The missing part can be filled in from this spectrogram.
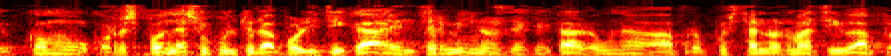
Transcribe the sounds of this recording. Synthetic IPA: ko̞mokore̞spo̞nd̪asukult̪uɾapo̞lit̪ikae̞nt̪e̞ɾmĩno̞zðe̞ke̞klaɾo̞unapɾo̞pwe̞st̪ano̞ɾmat̪iβ̞ap

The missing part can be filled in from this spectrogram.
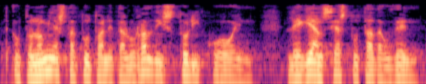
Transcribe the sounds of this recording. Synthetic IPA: awt̪o̞no̞miaest̪at̪ut̪uane̞t̪alurald̪eist̪o̞ɾikoen | le̞ɣ̞e̞anse̞ast̪ut̪aðawðe̞n

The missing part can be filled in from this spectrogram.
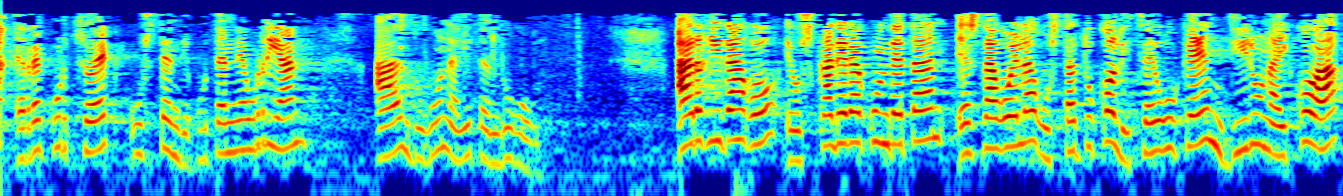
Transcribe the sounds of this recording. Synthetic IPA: ʔe̞re̞kuɾt͡so̞e̞kust̪e̞nd̪iɣut̪e̞nːe̞wrian | aːld̪uɣ̞une̞ɣ̞it̪e̞nd̪uɣ̞u | aɾɣ̞iðaɣ̞o̞e̞wskale̞ɾakund̪e̞t̪ane̞zd̪aɣ̞o̞e̞laɣ̞ust̪at̪uko̞lit͡sajɣ̞uke̞ːnd̪iɾunajko̞a

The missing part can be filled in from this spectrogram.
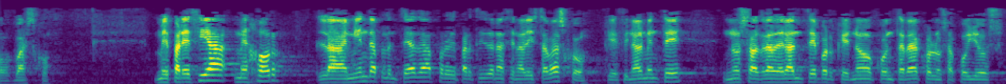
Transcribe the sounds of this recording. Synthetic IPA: βasko | me̞paɾe̞θiame̞xo̞ɾ | laemje̞nd̪aplant̪e̞aðapo̞ɾe̞lpaɾt̪iðonaθjo̞nalist̪aβ̞asko̞ke̞finalmẽ̞nt̪e̞ | no̞sald̪ɾaðe̞lant̪e̞po̞ɾke̞no̞ko̞nt̪aɾako̞nlo̞sapo̞ʝo̞s

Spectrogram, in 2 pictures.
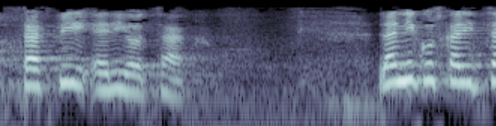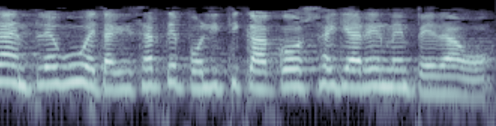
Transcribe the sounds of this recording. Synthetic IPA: saspiʔe̞ɾio̞t͡sak | lanikuskaɾit͡sae̞mple̞ɣ̞ue̞t̪aɣ̞isaɾt̪e̞po̞lit̪ikako̞sajaɾe̞nme̞mpe̞ðaɣo̞

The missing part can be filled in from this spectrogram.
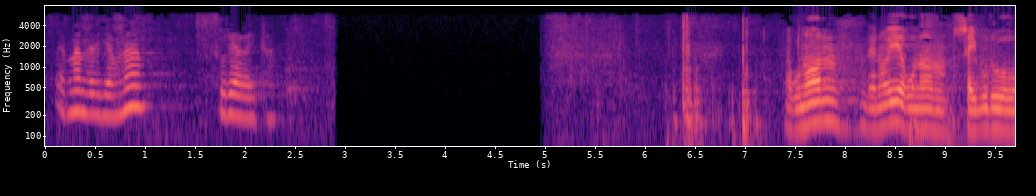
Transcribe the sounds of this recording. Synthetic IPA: eɾnand̪e̞θʝawna | suɾe̞aðajt͡sa | e̞ɣunond̪e̞no̞je̞ɣunonsajβuɾu

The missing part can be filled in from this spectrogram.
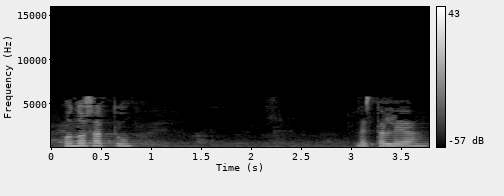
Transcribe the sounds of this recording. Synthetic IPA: o̞nd̪osaɾt̪u | be̞st̪ald̪e̞a

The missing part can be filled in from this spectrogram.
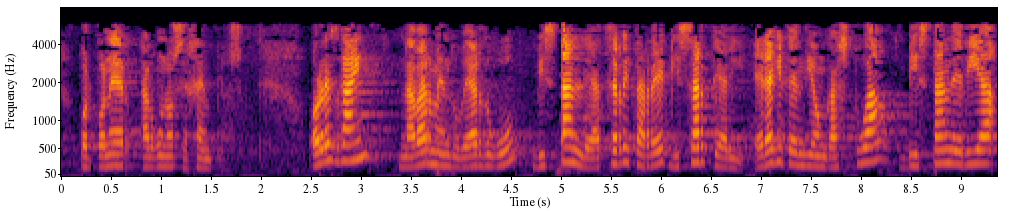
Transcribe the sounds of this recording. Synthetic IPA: po̞ɾpo̞ne̞ɾalɣ̞uno̞se̞xe̞mplo̞s | o̞re̞zɡajnː | aβ̞aɾme̞nd̪uβ̞e̞aɾðuɣ̞uβist̪anle̞at͡se̞rit̪are̞ɡisaɾt̪e̞aɾie̞ɾaɣit̪e̞nd̪io̞ŋɡast̪ua | βist̪anle̞ɾia

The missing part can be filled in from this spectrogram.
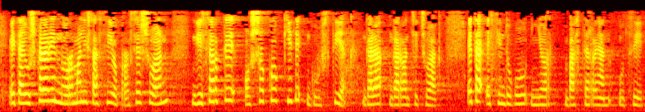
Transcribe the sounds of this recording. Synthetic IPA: e̞t̪ae̞wskaɾaɾe̞nːo̞ɾmalisasio̞pɾo̞se̞suaŋ | ɡisaɾt̪e̞o̞so̞ko̞kiðe̞ɣust̪ia̰kɡaɾaɣarant͡sit͡ʃuak | e̞t̪aʔe̞sind̪uɣuiɲo̞rbast̪e̞re̞anut͡si

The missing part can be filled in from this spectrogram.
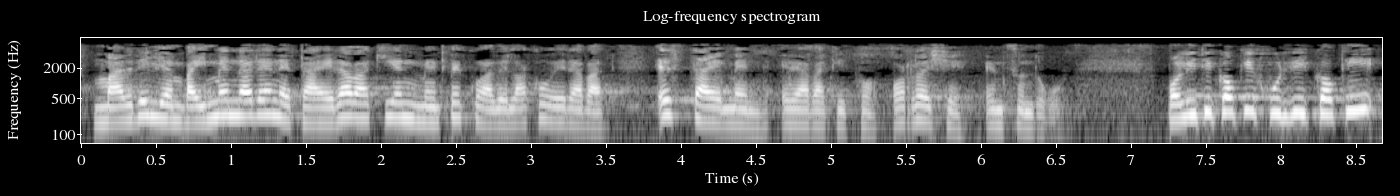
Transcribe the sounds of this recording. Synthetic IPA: maðɾiʎe̞mbajme̞naɾe̞ne̞t̪ae̞ɾaβ̞akie̞mːe̞mpe̞ko̞að̞e̞lako̞e̞ɾaβat̪ | e̞st̪ae̞me̞ne̞ɾaβakiko̞ːret͡ʃe̞ːnt͡sund̪ṵɣṵ | po̞lit̪iko̞kiʝuɾðiko̞ki

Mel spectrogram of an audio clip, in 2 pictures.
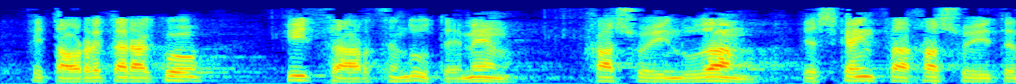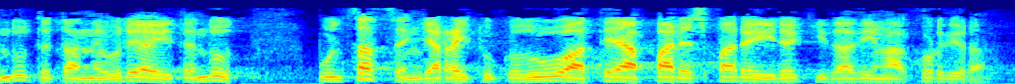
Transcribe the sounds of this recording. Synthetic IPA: e̞t̪ao̞re̞t̪aɾako̞ | it͡saːɾt͡se̞nd̪ut̪e̞me̞ŋ | ʝaso̞e̞ɣind̪uðane̞skajnt͡saʝaso̞e̞ɣit̪e̞nd̪ut̪e̞t̪ane̞wɾe̞ae̞ɣit̪e̞nd̪ut̪ | bult͡sat͡se̞nʝarajt̪uko̞ðuɣ̞uat̪e̞apaɾe̞spaɾe̞iɾe̞kiðaðienako̞ɾð̞io̞ɾa

